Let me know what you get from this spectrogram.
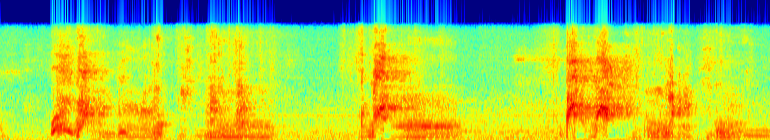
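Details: English Bulldog barking and growling in bursts, with rough, throaty barks spaced irregularly over several seconds and short low rumbling growls between them.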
